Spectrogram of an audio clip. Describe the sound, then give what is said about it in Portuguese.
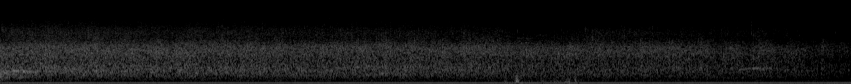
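An audience gives applause to the Lord, clapping together in a dense, steady wash that holds for several seconds without pause, then eases off slightly toward the end. No voices come through. “Quem crer dá um aplauso ao Senhor, porque tem certeza que a sua vida não é em vão.”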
